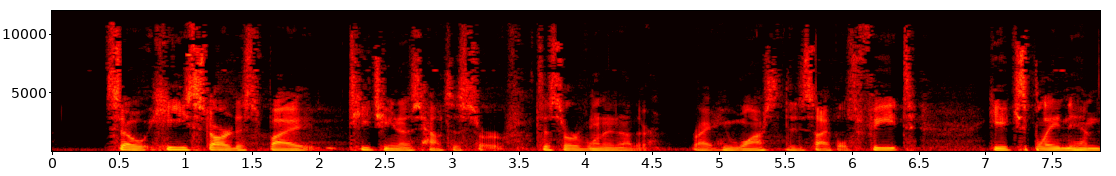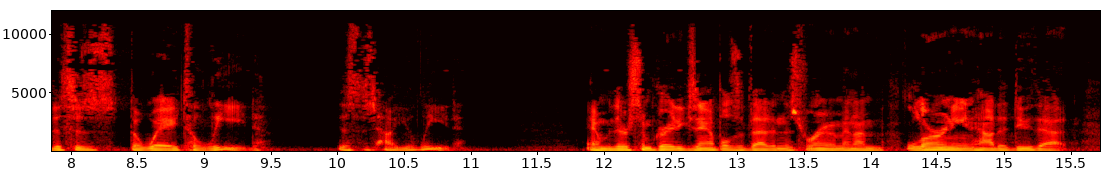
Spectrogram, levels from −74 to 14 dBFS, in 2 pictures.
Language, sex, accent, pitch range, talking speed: English, male, American, 125-150 Hz, 200 wpm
